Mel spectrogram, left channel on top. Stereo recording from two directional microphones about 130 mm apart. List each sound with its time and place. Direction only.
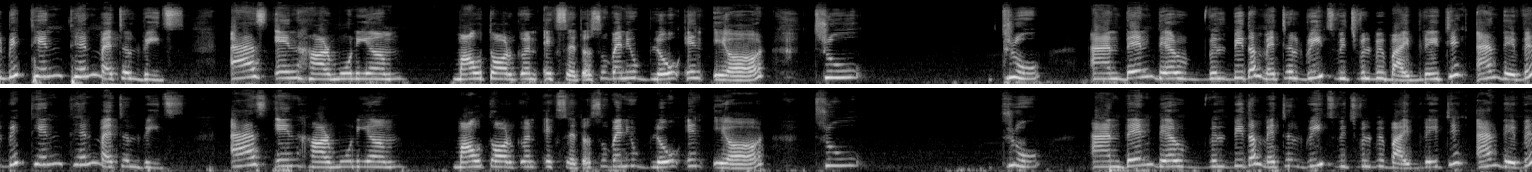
0.0 s a woman's voice: 40° left (ahead or behind)
10.0 s a woman's voice: 40° left (ahead or behind)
